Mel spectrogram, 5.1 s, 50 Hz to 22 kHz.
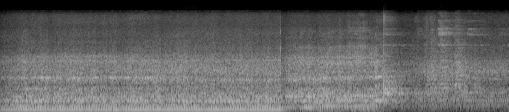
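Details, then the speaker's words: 1977 Craftsman 113-series table saw, first test cut after restoration: harsh, buzzy hum with an uneven rattle while running, then coasting down; blade free spinning because a part wasn't tightened enough at reassembly. "That doesn't sound good. Well, we had an issue there. It's free spinning right now. The death wheel. Still spinning. Those bearings, I'm glad I didn't take those bearings out because, guess I just didn't tighten it enough."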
